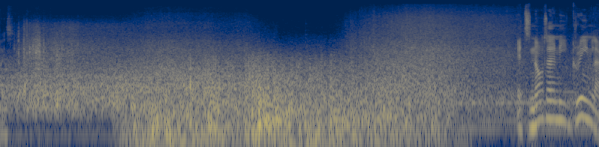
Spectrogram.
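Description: Ice breaks off a glacier and crashes down with a deep, roaring rumble.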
